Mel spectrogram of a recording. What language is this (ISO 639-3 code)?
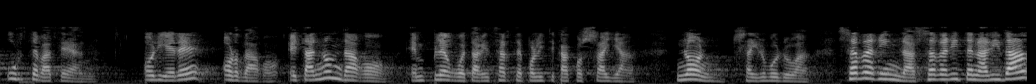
eus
